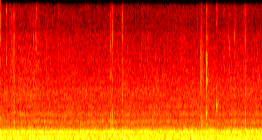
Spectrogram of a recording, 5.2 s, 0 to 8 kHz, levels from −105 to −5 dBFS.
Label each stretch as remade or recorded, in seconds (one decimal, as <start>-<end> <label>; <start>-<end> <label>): 0.0-5.2 recorded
